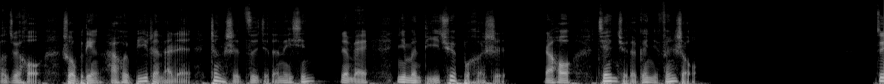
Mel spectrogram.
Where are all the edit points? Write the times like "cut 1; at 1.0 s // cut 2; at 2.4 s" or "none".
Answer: none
